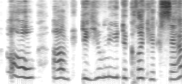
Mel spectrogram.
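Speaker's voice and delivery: put-on very high-pitched elderly woman voice. Retelling how a guy tricks someone into clicking accept, in an old lady voice. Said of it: "old lady like voice changer thing".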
